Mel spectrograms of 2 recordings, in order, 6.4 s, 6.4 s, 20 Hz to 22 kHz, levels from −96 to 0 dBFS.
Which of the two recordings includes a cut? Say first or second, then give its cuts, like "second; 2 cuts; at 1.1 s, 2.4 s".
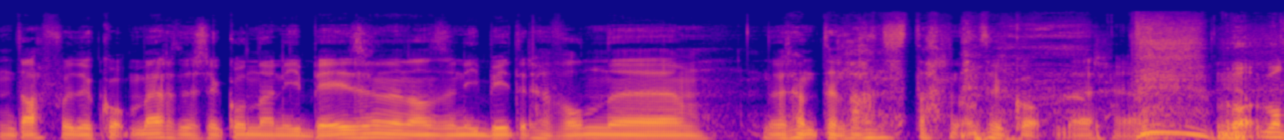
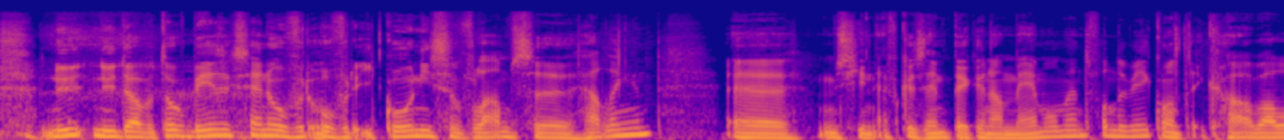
first; 1 cut; at 3.7 s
